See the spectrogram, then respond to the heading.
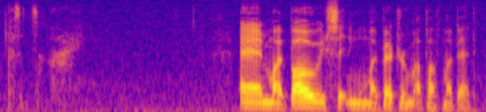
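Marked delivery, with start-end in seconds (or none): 0.1-0.8 whispered joke, unvoiced; whispered aside. Real, not acted. Joking to listeners in a whisper. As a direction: breathe it as a secret aside.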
